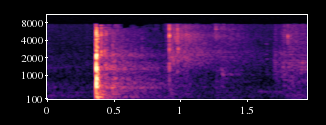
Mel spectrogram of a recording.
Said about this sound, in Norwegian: En dag så banker det hardt på klosterporten.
